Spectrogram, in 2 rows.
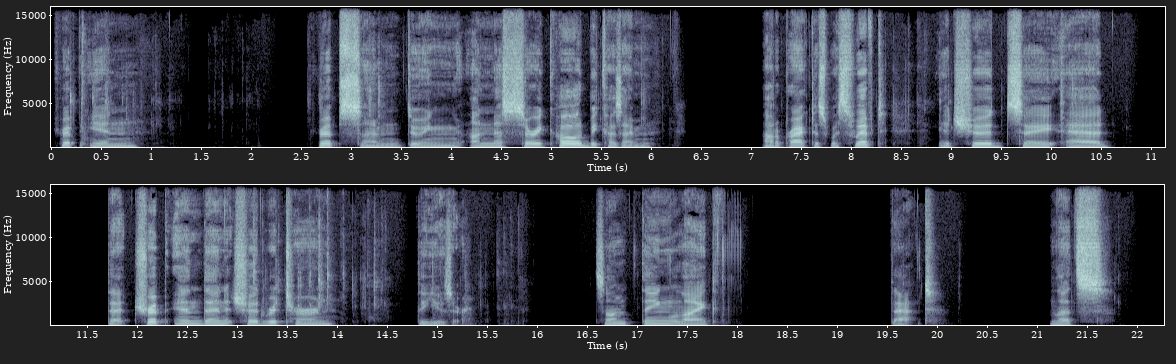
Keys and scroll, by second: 10.1 Return, 12.0 Escape, 14.4 Escape, 14.9 Escape, 15.6 super+BackSpace, 19.5 super+BackSpace, 19.6 ctrl+r, 21.3 super+k.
